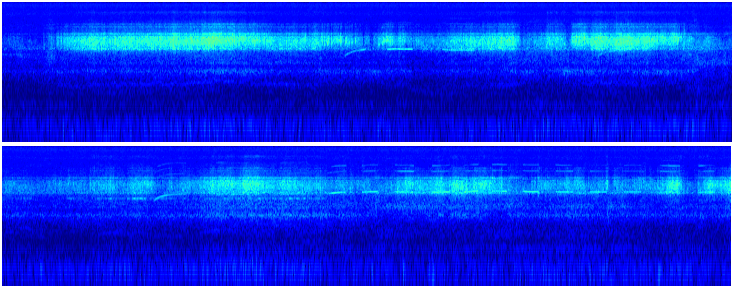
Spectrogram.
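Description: Wind rumbling steadily on the microphone in flight, with a paragliding variometer beeping: a few short rising chirps early on, then a steady run of short high beeps from about two thirds in, the vario's signal for rising air in a thermal.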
